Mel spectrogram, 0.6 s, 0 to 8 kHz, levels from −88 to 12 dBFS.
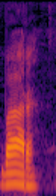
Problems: none marked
